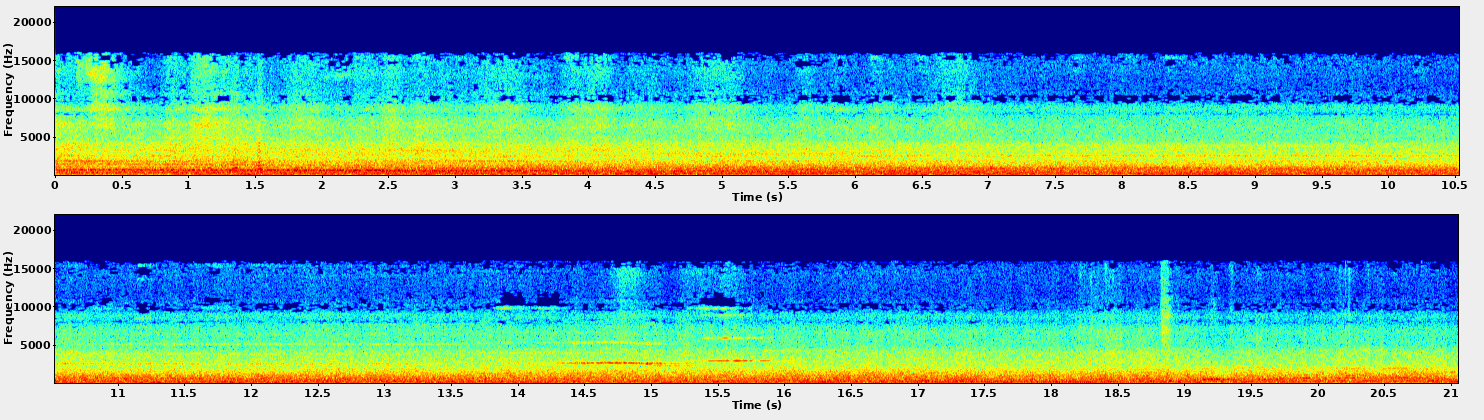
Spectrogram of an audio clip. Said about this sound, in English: here comes a train into the station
